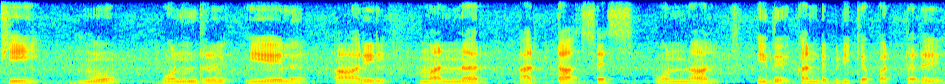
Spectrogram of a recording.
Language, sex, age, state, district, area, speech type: Tamil, male, 18-30, Tamil Nadu, Madurai, urban, read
